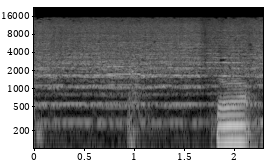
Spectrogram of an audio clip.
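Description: DJI Tello mini drone hovering, its four small propellers giving a steady buzz: several held tones over a hiss.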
